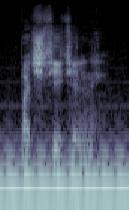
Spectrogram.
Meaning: 1. respectful, deferential 2. respectable, considerable
- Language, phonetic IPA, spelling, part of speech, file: Russian, [pɐt͡ɕˈtʲitʲɪlʲnɨj], почтительный, adjective, Ru-почтительный.ogg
